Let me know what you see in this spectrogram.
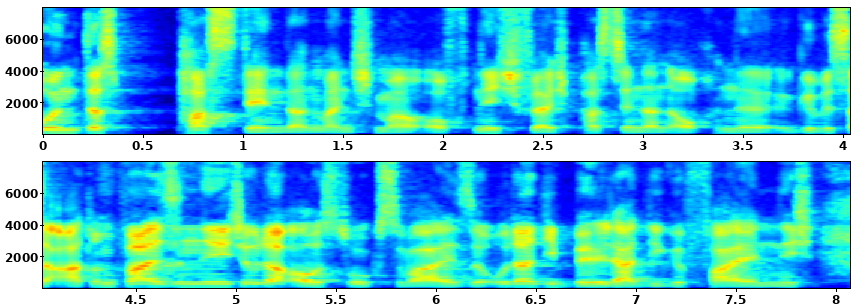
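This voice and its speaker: Speaking at an even speed, a man uses a plain, everyday voice whose pitch moves up and down in a typical way. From Düsseldorf, Germany. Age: 20s. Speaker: painter. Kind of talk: interview.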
